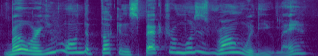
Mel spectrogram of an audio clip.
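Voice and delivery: high-pitched, incredulous challenge; retold outburst of disbelief; exasperated challenge. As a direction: demand an answer, pitched well up. Acted exasperated challenge to coworker.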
